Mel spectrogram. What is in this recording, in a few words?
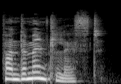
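"fundamentalist", British English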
